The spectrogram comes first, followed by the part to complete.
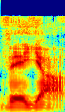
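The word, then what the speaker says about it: veglia: that like oh like veya like v h y a a kind of veya like that it's it's it's the G the G L is sort of pronounced like a yah so it's veya veya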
